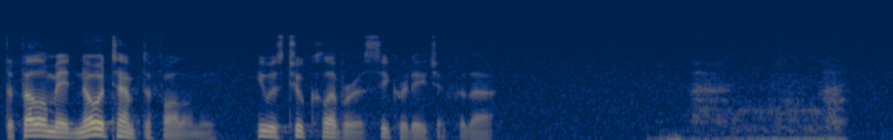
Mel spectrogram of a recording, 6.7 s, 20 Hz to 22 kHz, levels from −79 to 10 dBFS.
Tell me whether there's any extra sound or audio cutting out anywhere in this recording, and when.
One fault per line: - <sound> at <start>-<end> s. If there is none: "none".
- breath at 4.8-6.4 s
